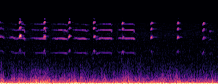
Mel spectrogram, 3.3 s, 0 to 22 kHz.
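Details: Female Eurasian hobby recorded in Hungary on 15 June 2014, giving a steady series of short, sharp, ringing calls about two or three per second, over a constant low rumbling background noise.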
